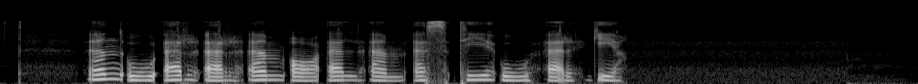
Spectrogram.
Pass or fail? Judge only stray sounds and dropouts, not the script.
pass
